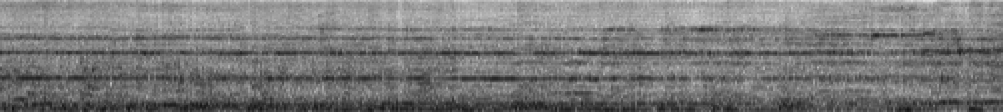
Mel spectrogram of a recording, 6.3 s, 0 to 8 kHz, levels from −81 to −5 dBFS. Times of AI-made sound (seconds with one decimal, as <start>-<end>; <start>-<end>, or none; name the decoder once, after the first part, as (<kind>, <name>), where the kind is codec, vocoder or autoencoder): 0.7-1.5 (codec, SNAC); 2.4-6.3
